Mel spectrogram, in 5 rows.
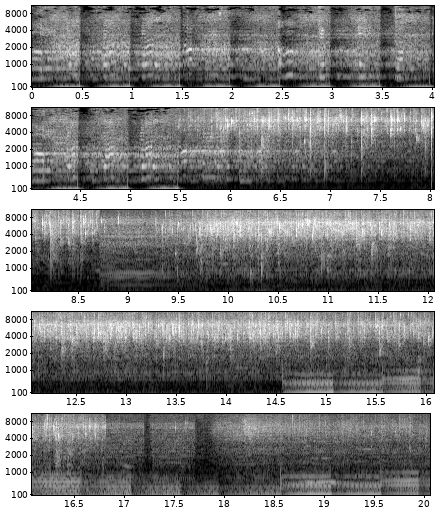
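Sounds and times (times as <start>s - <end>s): chicken deep-frying in oil: 6.0s - 16.9s, 18.0s - 20.0s
background music with a beat: 14.6s - 20.0s.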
